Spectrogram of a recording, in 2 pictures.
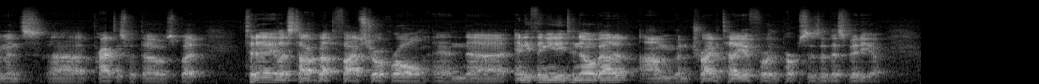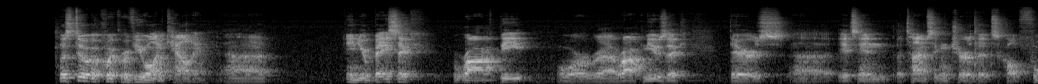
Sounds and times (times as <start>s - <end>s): Speech: 0.0s - 8.9s, 11.0s - 13.2s, 13.8s - 20.7s.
